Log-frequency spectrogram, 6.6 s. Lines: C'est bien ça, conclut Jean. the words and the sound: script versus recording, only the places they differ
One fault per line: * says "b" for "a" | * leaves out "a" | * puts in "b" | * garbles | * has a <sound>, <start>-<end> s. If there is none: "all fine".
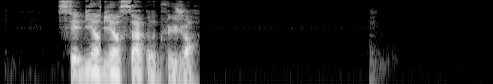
* puts in "bien"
